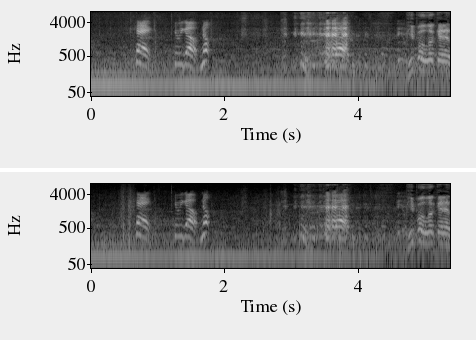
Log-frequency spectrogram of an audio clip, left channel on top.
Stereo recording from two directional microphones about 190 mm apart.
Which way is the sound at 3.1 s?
55° right (ahead or behind).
